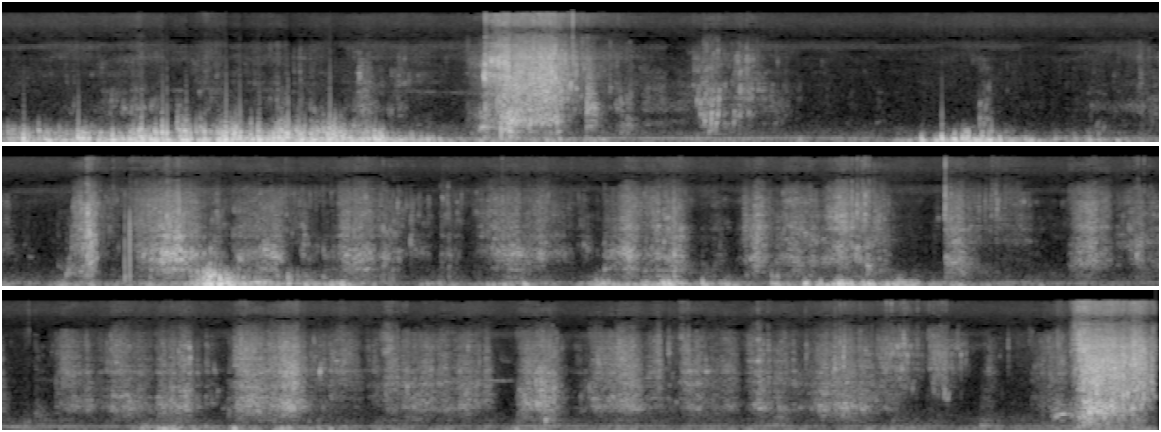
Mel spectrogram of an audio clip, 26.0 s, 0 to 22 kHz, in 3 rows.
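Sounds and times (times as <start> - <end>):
water sloshing in metal basin: 0.8 - 6.0, 8.3 - 26.0
wet mud squelching: 2.6 - 5.8, 9.2 - 26.0.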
